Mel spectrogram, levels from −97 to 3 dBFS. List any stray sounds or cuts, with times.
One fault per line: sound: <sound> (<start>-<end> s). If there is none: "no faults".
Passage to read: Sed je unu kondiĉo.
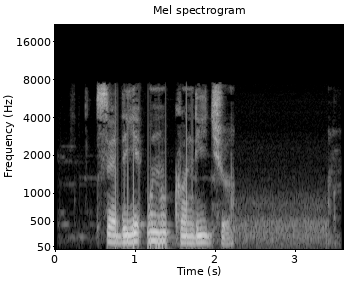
no faults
